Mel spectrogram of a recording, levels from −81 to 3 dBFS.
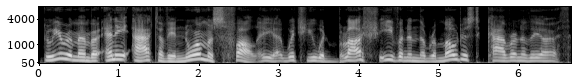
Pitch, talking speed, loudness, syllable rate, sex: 175 Hz, 190 wpm, -18 LUFS, 4.8 syllables/s, male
